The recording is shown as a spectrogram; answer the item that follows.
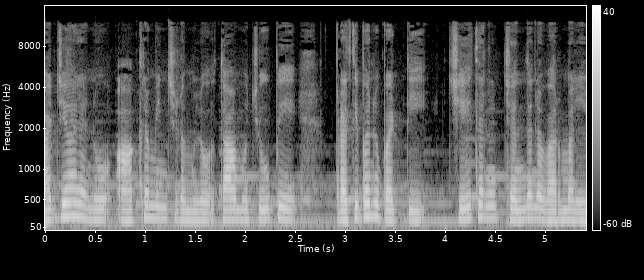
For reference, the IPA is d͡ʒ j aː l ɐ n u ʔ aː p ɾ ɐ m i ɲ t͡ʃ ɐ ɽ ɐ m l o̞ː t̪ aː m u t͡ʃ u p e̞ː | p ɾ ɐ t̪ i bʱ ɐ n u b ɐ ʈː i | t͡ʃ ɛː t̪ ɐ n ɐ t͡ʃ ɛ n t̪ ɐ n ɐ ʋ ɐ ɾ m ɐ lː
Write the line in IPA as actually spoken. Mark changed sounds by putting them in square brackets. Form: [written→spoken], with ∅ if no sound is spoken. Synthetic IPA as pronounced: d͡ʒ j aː l ɐ n u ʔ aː [p→k] ɾ ɐ m i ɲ t͡ʃ ɐ ɽ ɐ m l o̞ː t̪ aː m u t͡ʃ [u→uː] p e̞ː | p ɾ ɐ t̪ i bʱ ɐ n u b ɐ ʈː i | t͡ʃ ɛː t̪ ɐ n ɐ t͡ʃ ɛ n [t̪→d̪] ɐ n ɐ ʋ ɐ ɾ m ɐ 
